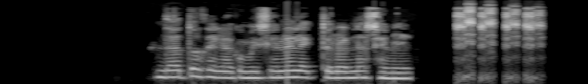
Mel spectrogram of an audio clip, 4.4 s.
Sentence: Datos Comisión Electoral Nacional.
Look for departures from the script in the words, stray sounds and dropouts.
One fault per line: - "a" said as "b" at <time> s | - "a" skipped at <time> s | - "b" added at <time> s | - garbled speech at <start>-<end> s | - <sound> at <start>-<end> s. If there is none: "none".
- "de la" added at 1.5 s
- laugh at 3.4-4.1 s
